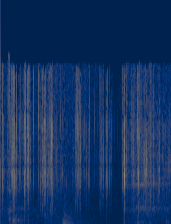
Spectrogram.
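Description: Paper burning with a dense, steady crackle, full of fine dry pops and crinkling hiss, with a brief lull near the end before the crackling picks up again.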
